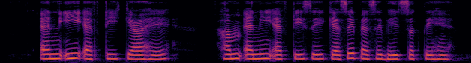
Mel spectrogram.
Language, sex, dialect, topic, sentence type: Hindi, female, Garhwali, banking, question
